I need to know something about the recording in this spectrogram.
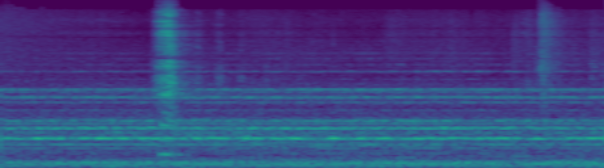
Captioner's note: whimper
